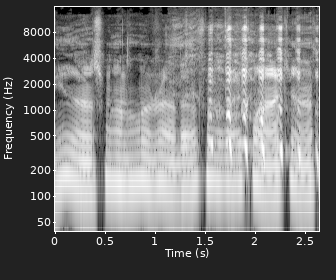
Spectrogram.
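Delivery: put-on old-money Boston Brahmin accent. Imitating a Family Guy character with a jutting jaw: Boston Brahmin accent. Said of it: "The Boston Brahmin is like that guy in Family Guy".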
